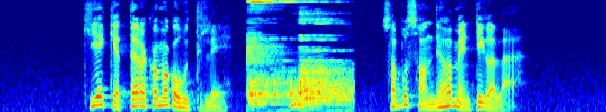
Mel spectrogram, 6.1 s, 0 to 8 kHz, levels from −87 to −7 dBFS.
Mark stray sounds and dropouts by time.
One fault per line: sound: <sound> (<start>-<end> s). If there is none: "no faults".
sound: squeak (2.5-3.6 s)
